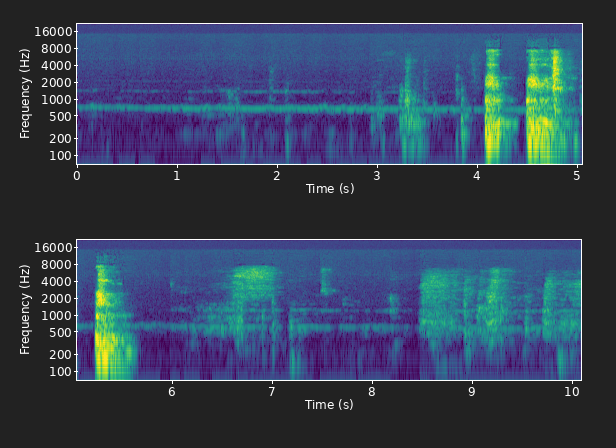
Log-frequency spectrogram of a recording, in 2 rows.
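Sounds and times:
person coughing: 0:04.0 - 0:05.6
soft breath: 0:06.2 - 0:07.3.

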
